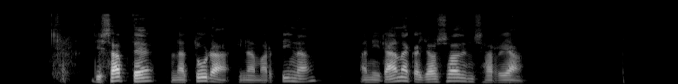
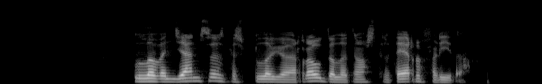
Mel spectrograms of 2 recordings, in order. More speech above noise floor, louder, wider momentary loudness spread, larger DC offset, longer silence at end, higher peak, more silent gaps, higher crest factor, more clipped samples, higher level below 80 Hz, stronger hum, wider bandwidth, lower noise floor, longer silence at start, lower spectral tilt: first, 64 dB vs 55 dB; about the same, -26 LUFS vs -27 LUFS; first, 16 LU vs 13 LU; neither; first, 1.55 s vs 0.75 s; first, -2 dBFS vs -8 dBFS; neither; about the same, 26 dB vs 22 dB; neither; about the same, -78 dBFS vs -76 dBFS; neither; first, 11.5 kHz vs 8.6 kHz; first, -89 dBFS vs -82 dBFS; second, 0.55 s vs 1.35 s; second, -6 dB/octave vs -7.5 dB/octave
